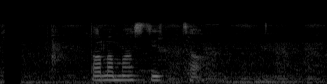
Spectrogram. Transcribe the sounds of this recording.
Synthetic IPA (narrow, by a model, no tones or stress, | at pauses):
t̪ʌlʌmast̪it̪t͡sʰʌ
